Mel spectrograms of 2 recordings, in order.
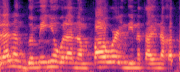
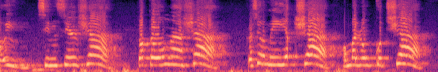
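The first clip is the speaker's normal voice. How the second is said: high hammed-up amazement, near shouting; mock impressed onlookers; 8 semitones higher than usual. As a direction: gush like a crowd won over by tears. Voicing impressed onlookers after crying.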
